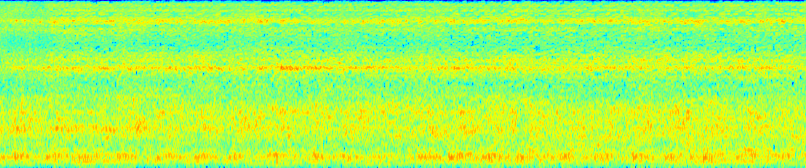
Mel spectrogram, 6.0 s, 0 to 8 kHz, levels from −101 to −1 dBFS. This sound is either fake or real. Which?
fake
